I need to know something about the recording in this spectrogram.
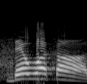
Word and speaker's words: দেবতা: বৃদ্ধি বৃষ্টি বৃদ্ধি বৃষ্টি আর এটা হল দেবতা দেবতা দেবওতা দেবতা দেব ওয়াতা হবে না দেব কেন হবে ব উচ্চারণ আসবেই না দে ও দেওয়া হ্যা দে ও দেওতা দেওতা তারপরে 29 নম্বর ব্রাহ্মার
